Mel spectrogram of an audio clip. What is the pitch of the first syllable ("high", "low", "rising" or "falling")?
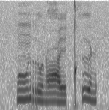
rising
